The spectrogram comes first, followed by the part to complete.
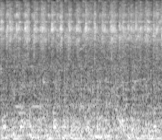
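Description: Samba percussion band (bateria) playing a fast, steady rhythm: an even rattling beat high up over repeated low drum hits.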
